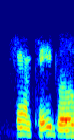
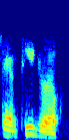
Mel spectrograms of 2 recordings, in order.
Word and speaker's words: San Pedro: I live in L.A., and I just wanted to let you know it's not pronounced San Pedro. It's pronounced San Pedro.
